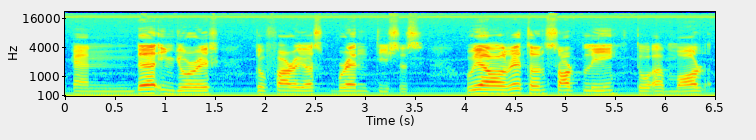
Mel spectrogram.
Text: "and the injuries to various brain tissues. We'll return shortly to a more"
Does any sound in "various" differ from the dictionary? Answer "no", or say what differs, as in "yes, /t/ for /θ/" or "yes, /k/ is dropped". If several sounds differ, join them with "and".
yes, /f/ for /v/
